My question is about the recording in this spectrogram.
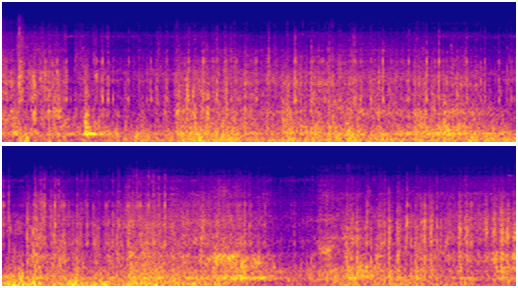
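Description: Mountain bike riding down a rough dirt trail: tyres rolling over loose dirt and stones and the bike rattling with many short knocks over the bumps, with wind rumbling on the camera's microphone.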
